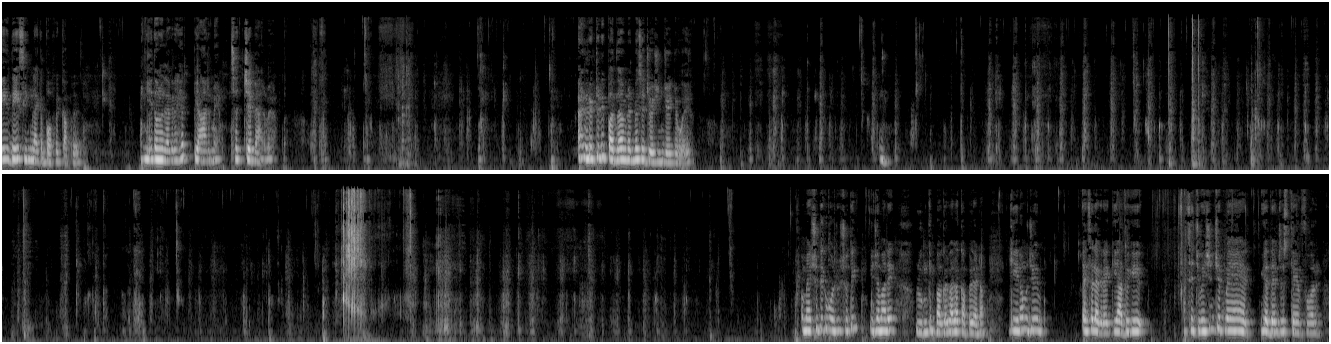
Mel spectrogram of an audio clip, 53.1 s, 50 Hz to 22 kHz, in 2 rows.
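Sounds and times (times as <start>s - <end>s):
person chewing and crunching: 1.5s - 3.0s, 5.5s - 11.5s, 13.9s - 42.6s, 47.4s - 48.2s, 49.1s - 50.4s.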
